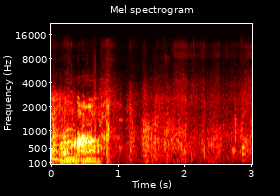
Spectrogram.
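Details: A Labrador and a mastiff playing in a forest: a rough, harsh growling bark in the first second, then quieter rustling and scuffling as the play continues.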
